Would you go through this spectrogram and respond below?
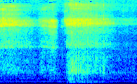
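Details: Snoring in a teenager who fell asleep during a movie: hissing breaths followed by a rougher, fluttering snore on the next breath.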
